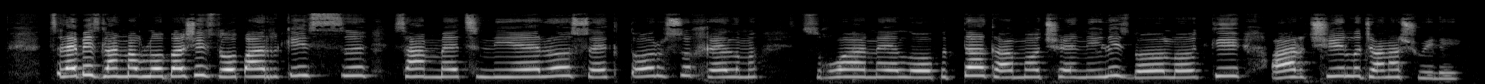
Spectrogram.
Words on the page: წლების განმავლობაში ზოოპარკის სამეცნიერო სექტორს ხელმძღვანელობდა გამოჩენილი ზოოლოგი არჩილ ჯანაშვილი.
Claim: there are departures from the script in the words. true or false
false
